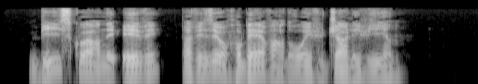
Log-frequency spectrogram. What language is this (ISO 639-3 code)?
bre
